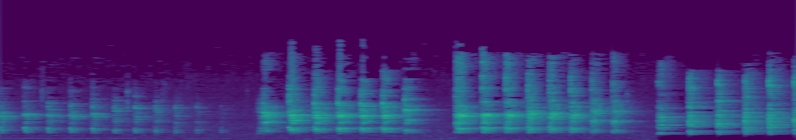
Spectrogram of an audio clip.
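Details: Repeated bouts of sharp, rapid chirp-clicks from an Asian house gecko, a nocturnal lizard of house walls, each run fading away before the next. A background hum stops abruptly partway through, leaving the clicks clear.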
